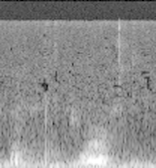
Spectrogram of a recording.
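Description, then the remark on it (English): A dog growls low and faint in the background at the speaker, with a brief rumble near the start and a longer, slightly louder growl shortly after, no voices present. “And you're probably going to hear my dog in the background growling at me.”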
